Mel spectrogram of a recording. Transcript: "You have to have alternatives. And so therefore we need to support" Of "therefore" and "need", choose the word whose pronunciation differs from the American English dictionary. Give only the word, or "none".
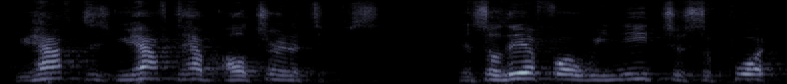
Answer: none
